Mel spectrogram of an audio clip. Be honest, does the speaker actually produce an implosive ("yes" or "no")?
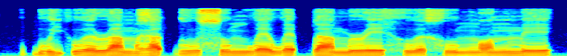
yes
